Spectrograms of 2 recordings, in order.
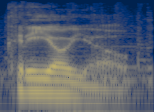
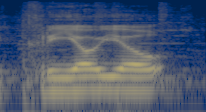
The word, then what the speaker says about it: Criollo: and I'm talking about the Camacho Criollo. And it is spelled C-R-I-O-L-L-O.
